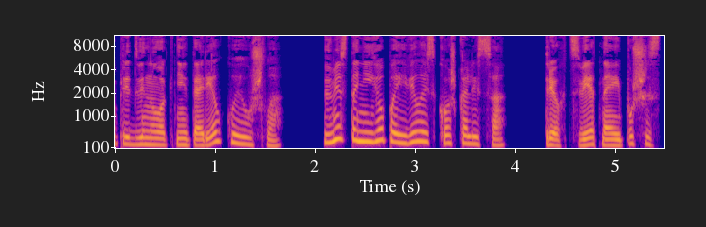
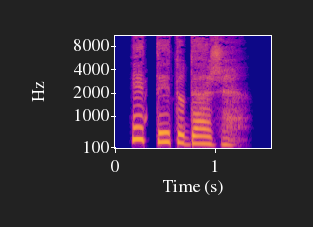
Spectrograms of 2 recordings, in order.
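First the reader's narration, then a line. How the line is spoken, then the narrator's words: Sighing. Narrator (Russian): Маринка вздохнула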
